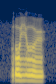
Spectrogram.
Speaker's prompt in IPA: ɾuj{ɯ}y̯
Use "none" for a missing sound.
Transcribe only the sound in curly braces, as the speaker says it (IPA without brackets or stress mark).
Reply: ɯ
